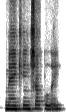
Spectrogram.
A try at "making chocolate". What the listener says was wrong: El co no suena. Otra vez, vamos.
